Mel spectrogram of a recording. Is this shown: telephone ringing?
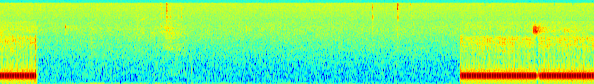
yes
